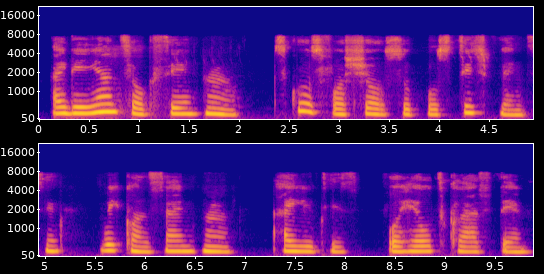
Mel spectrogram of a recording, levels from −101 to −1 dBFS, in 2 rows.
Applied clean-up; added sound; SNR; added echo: neural mask model DeepFilterNet 3.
